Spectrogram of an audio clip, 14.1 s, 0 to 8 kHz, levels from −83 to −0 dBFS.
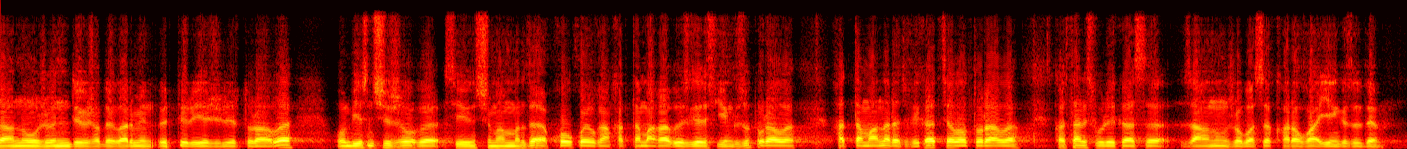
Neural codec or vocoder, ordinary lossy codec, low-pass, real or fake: codec, 24 kHz, 0.9 kbps, DualCodec; none; 7.2 kHz; fake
